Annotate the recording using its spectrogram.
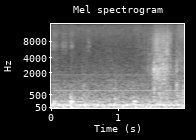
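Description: Wide flat brush scrubbing acrylic paint back and forth on canvas: faint, with a louder scratchy stretch about three-quarters of the way in, over a low steady room hum.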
